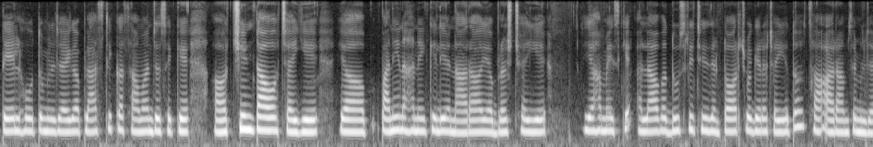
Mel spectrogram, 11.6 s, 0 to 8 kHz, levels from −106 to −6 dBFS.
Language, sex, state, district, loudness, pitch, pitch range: Hindi, female, Andhra Pradesh, Krishna, -16 LUFS, 220 Hz, 210-230 Hz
